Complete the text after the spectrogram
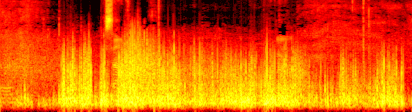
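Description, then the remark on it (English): Wind buffets the microphone in a steady, loud, rumbling roar that fills nearly the whole recording, with gusty surges and brief crackles over a heavy low-end blast. “Okay, I'm, I'm just a little windy right now. So y'all probably gonna get it.”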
